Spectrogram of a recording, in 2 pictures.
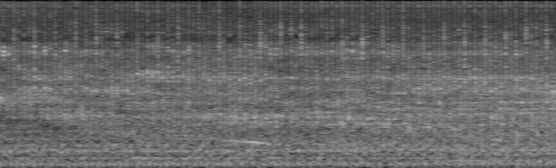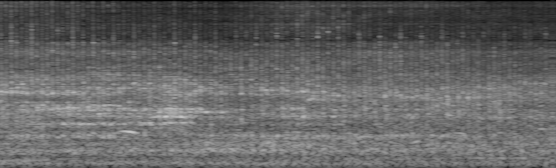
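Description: Diesel tractor engine running steadily with a knocking clatter, louder for a couple of seconds past the middle.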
